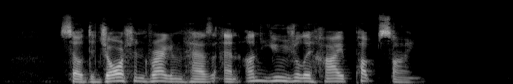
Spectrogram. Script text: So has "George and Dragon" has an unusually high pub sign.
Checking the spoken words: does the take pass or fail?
fail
